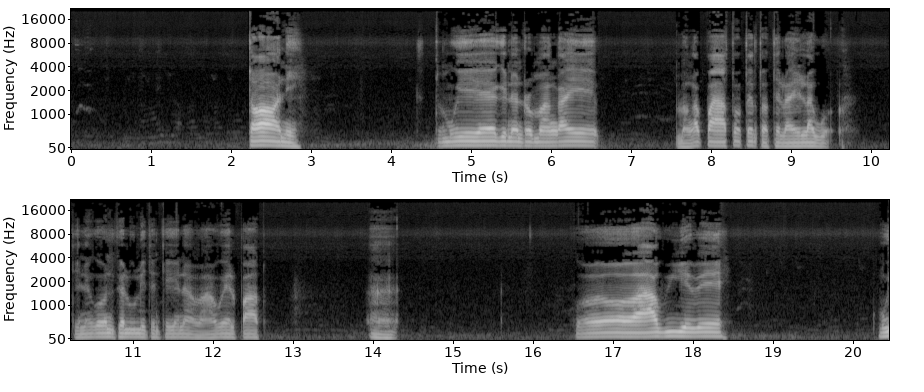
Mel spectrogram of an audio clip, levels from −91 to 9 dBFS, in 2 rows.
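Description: Speech recording, with no audible technical faults.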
